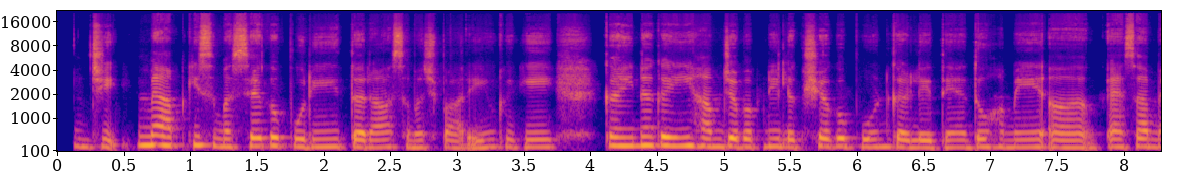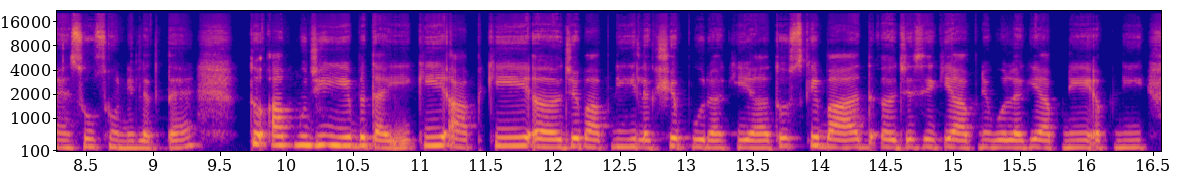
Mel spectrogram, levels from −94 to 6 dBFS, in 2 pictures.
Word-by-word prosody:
जी। 210 0 -1 0.2
मैं 260 +1 +5
आपकी 255 +1 +2
समस्या 230 -2 +5
को 240 +1 +4
पूरी 215 0 -2
तरह 200 0 +2
समझ 195 -1 +1
पा 195 - -4
रही - - -4
हूँ 205 - -7
क्योंकि 205 0 -6 0.4
कहीं 240 -1 +4
न 250 - +6
कहीं 240 -1 +6
हम 215 -2 -1
जब 220 -1 +5
अपने 215 +1 -3
लक्ष्य 205 +3 +1
को 225 +1 +3
पूर्ण 210 0 -4
कर 200 - +2
लेते 195 0 -2
हैं 200 -1 -5
तो 215 - -1
हमें 205 0 -5
अ, 195 -1 -2
ऐसा 215 +1 +1
महसूस 205 +1 +2
होने 185 -2 -3
लगता 185 +1 -3
है। 210 +5 -6 0.4
तो 280 - +6
आप 255 0 +2
मुझे 260 0 +3
ये 245 -2 +3
बताइए 185 - +1
कि 245 0 +2
आपकी 235 +4 -2
अ, 210 -1 +3
जब 225 +2 +2
आपने 205 +1 -4
ये 215 0 -4
लक्ष्य 195 +4 +1
पूरा 200 -2 -1
किया 195 -1 0
तो 230 +5 -2
उसके 230 +2 +2
बाद 200 0 0
अ, 205 - -4
जैसे 205 +1 -3
कि 215 +3 -4
आपने 195 +1 -8
बोला 195 -1 0
कि 205 +2 -4
आपने 195 0 -6
अपनी 195 0 -6
210 Hz, 205 wpm, -23 LUFS, 195-225 Hz, 0.4 s, न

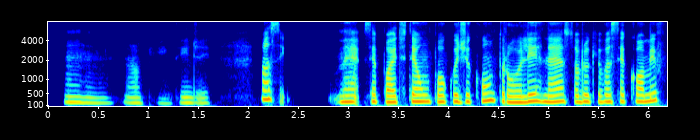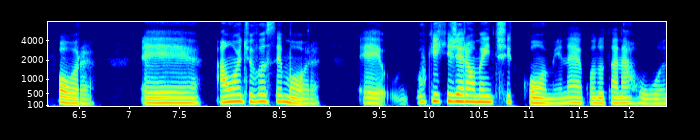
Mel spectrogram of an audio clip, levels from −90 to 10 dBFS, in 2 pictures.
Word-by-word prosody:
Uhum, 185 -3 -8
ok, 180 -2 -11 0.2
entendi. 175 +1 -12 0.4
Então, 300 - +2
assim, 300 - -2 0.5
né, 215 0 +1
você 225 - -2
pode 205 -1 +1
ter 230 - +4
um 225 0 +4
pouco 215 +1 +1
de 220 +1 0
controle, 235 -2 +3
né, 220 +1 +3
sobre 220 0 -1
o - - -1
que 215 - -6
você 220 +1 -1
come 230 +4 +1
fora. 170 - -2 0.5
Eh, 180 -1 +1 0.2
aonde 225 +3 +2
você 225 0 -1
mora, 160 -5 -1 0.4
eh, 175 -2 -3 0.3
o 210 - -5
que 235 +2 0
que 240 0 +1
geralmente 215 -2 +3
come, 170 -3 -1
né, 185 0 -2
quando 175 -1 -2
tá 185 +1 -3
na 180 0 0
rua? 160 -2 -8
200 Hz, 170 wpm, -22 LUFS, 180-225 Hz, 0.5 s, ter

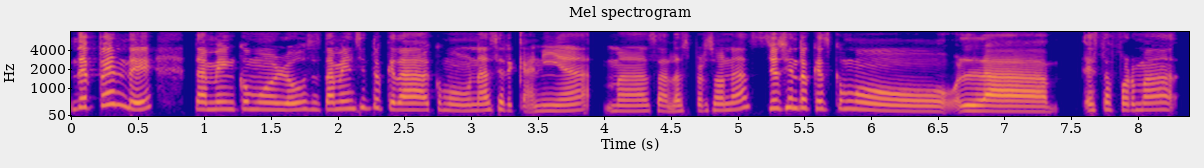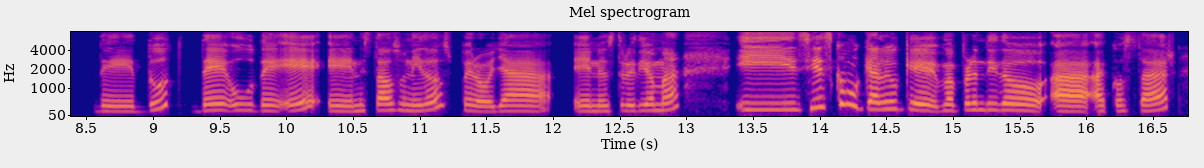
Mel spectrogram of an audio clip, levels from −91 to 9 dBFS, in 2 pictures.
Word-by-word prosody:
depende 390 - +4 0.3
también 255 0 +1
cómo 255 -2 -2
lo 230 0 0
uses 250 -2 -10
también 270 +3 0
siento 315 -1 -7
que 250 - -2
da 235 -1 +3
como 215 -4 -7
una 215 +2 -1
cercanía 205 -2 -3
más 195 +1 -5
a 195 - -3
las 190 +2 -5
personas. 225 - -4
Yo 290 +1 +5
siento 310 0 +2
que 275 - 0
es 245 - -13
como 200 -9 -1
la 185 -2 +5 0.2
esta 225 +3 -4
forma 235 +2 -3 0.3
de 185 -1 -5
dude - - -2 0.2
D-U-D-E 205 -2 0
en 190 0 -2
Estados 215 +2 0
Unidos, 220 - -3
pero 185 -4 -1
ya 190 0 0
en 190 0 -2
nuestro 195 +1 -5
idioma. 215 +5 0 0.4
Y 240 0 +2
sí 305 +7 +3
es 335 - +2
como 425 -4 +2
que 260 - +4
algo 265 +2 +2
que 225 -6 +4
me 210 - +1
aprendido 230 -1 0
a 185 -1 +5
a - - -4
costar 200 +7 -1
220 Hz, 170 wpm, -23 LUFS, 195-250 Hz, 0.4 s, Yo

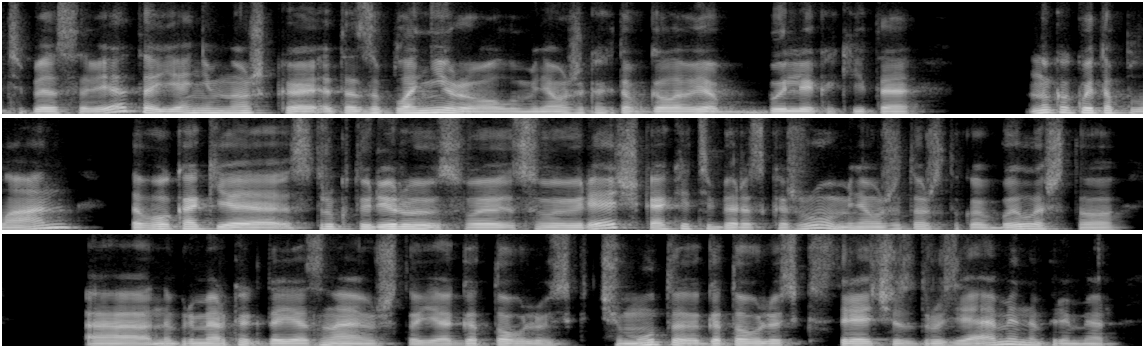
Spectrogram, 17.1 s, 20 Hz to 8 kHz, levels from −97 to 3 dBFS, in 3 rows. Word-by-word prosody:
тебя 125 -3 0
совета, 125 - 0
я 125 0 +2
немножко 145 -1 0
это 115 +1 +2
запланировал. 135 -4 +3
У - - -3
меня 110 +2 -1
уже 125 +1 -3
как-то 130 0 -3
в 115 - -9
голове 120 0 +3
были 130 +4 +1
какие-то, 120 0 -3 0.5
ну, 165 +5 +1
какой-то 155 -4 +2
план 160 - -1 0.2
того, 140 +4 +2
как 145 -1 +3
я 120 -6 +4
структурирую 140 +3 +2
свою 120 -1 0
свою 125 0 -1
речь, 210 - +1
как 135 +2 +1
я 155 - -1
тебе 135 -3 -3
расскажу. 120 - -4
У - - -1
меня 130 0 -2
уже 130 +1 -4
тоже 140 0 -5
такое 110 -5 -5
было, 140 +7 0
что, 110 -5 -6 0.5
а, 110 -2 +1
например, 120 +2 0
когда 120 -2 -1
я 120 -1 +3
знаю, 115 -3 0
что 105 -1 -8
я 105 +1 0
готовлюсь 115 -2 -3
к - - -32
чему-то, 125 +1 0
готовлюсь 120 +1 0
к - - -23
встрече 125 -1 0
с 110 - -6
друзьями, 115 - -1
например, 110 -8 -4
125 Hz, 180 wpm, -23 LUFS, 115-140 Hz, 0.5 s, я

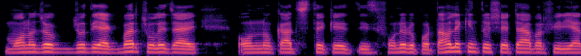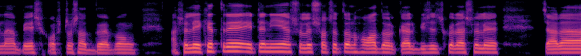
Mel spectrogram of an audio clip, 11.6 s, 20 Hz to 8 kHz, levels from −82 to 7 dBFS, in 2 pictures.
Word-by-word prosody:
মনোযোগ 160 +2 +3 0.2
যদি 165 0 0
একবার 150 +6 +3
চলে 160 0 +3
যায় 140 -2 +4 0.5
অন্য 145 +1 -4 0.2
কাজ 150 -2 +1 0.2
থেকে 150 -1 -1 0.2
যে 140 - -6 0.2
ফোনের 155 +2 +1
উপর 135 -3 -2
তাহলে 175 +4 +4
কিন্তু 175 -2 -2
সেটা 155 0 +1
আবার 150 -1 -3
ফিরিয়ে 145 -1 -1
আনা 140 0 -4
বেশ 140 0 -1
কষ্টসাধ্য 135 -2 -5
এবং 135 +1 -3 0.5
আসলে 160 +1 0
এক্ষেত্রে 185 +3 +2 0.2
এটা 180 - +1
নিয়ে 175 0 +3
আসলে 165 0 -1
সচেতন 160 +1 0
হওয়া 155 0 +2
দরকার। 145 0 0
বিশেষ 145 +1 -5
করে 150 -1 +1
আসলে 155 +1 -1 0.6
যারা 140 +1 +2
150 Hz, 165 wpm, -23 LUFS, 145-165 Hz, 0.6 s, যায়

